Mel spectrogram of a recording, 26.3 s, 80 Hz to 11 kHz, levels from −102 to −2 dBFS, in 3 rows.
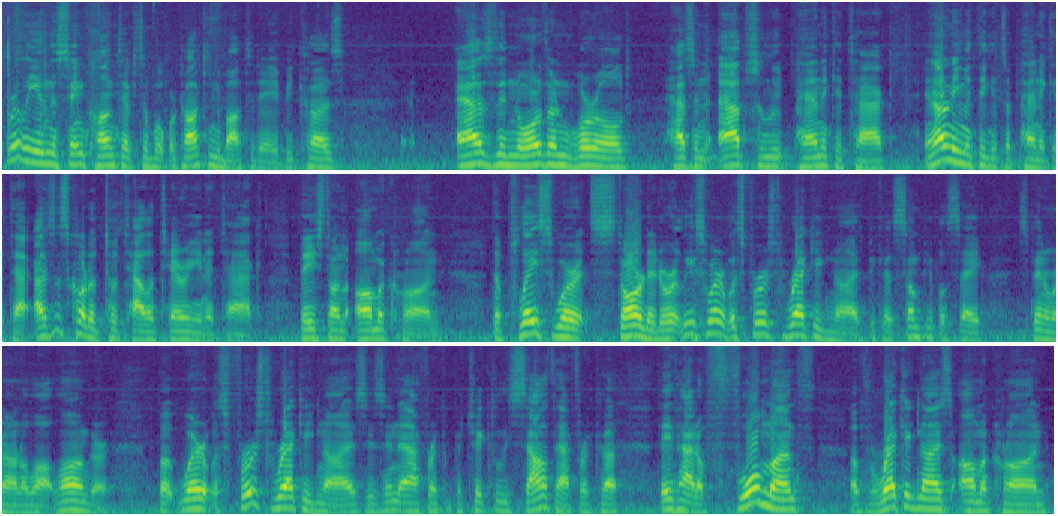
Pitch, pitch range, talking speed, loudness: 130 Hz, 120-150 Hz, 190 wpm, -24 LUFS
